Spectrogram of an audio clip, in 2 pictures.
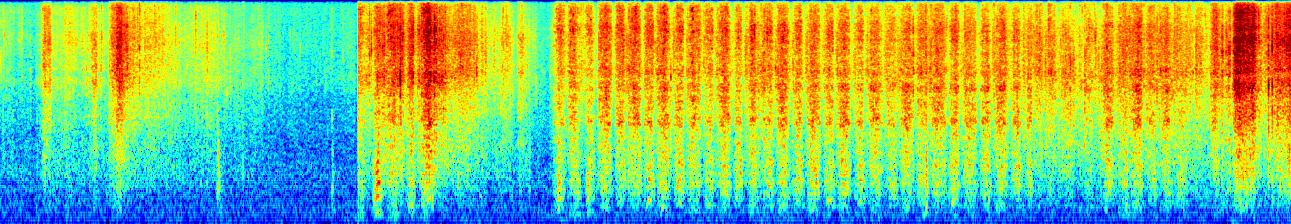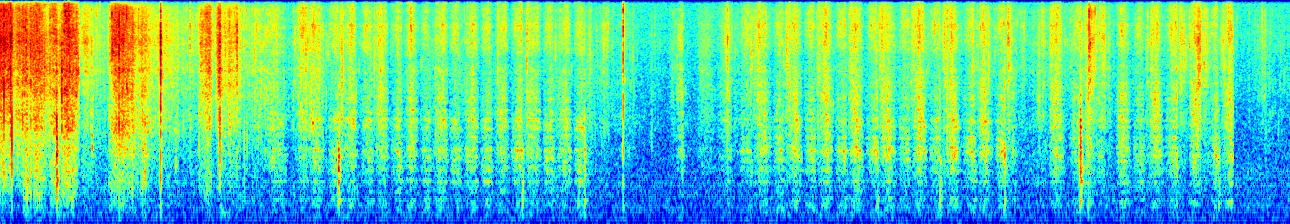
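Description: A hand saw cutting through wood: a loud rasping burst a few seconds in, then about eight seconds of steady sawing, then lighter, more broken strokes that fade toward the end.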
